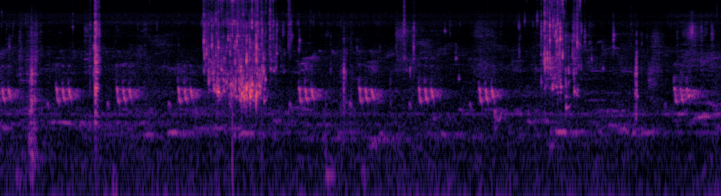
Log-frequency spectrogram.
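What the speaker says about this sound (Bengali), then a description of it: "এরকম করে ছেঁকে নিচ্ছি।" Water drains from washed grated potatoes in a strainer as a string of close, regular drips and trickles, broken by two brief louder splashing pours, with no talking.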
